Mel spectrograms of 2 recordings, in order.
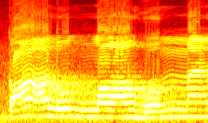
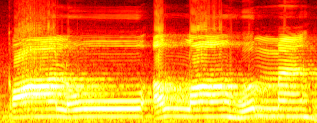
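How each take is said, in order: First: The u before Allahumma is short. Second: The u before Allahumma is held long. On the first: The speaker calls it right. "seolah-olah wawu di sini enggak berfungsi" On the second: The speaker calls it wrong. "enggak boleh dibaca qalu Allahumma"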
